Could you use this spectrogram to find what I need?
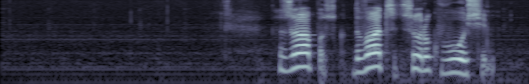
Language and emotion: Russian, sad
